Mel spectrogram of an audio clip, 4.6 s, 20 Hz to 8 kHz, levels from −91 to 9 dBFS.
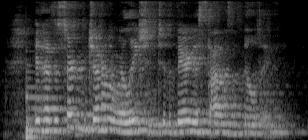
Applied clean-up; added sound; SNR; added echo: none; Bowed string instrument; 10 dB; reverberation time 1.0 s.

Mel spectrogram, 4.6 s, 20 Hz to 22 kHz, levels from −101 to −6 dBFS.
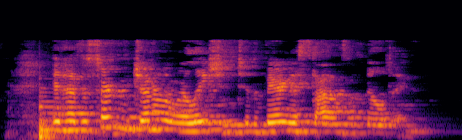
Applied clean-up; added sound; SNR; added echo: classical method WPE with log-MMSE.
